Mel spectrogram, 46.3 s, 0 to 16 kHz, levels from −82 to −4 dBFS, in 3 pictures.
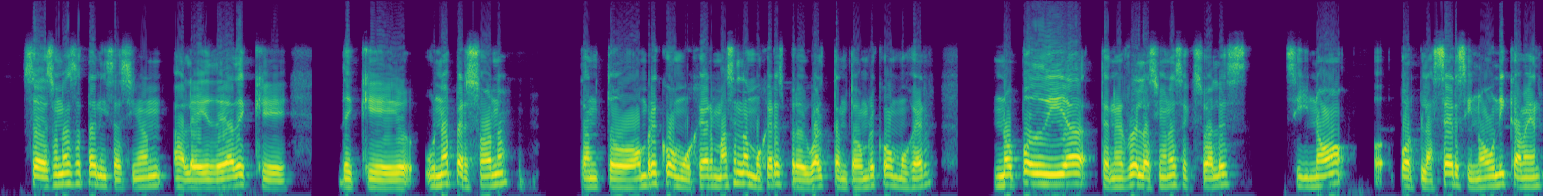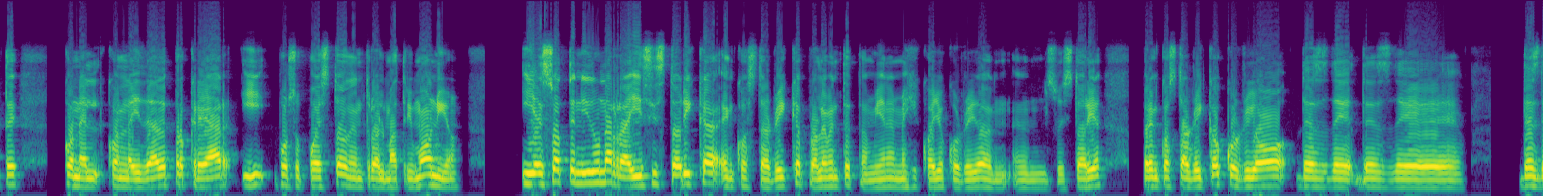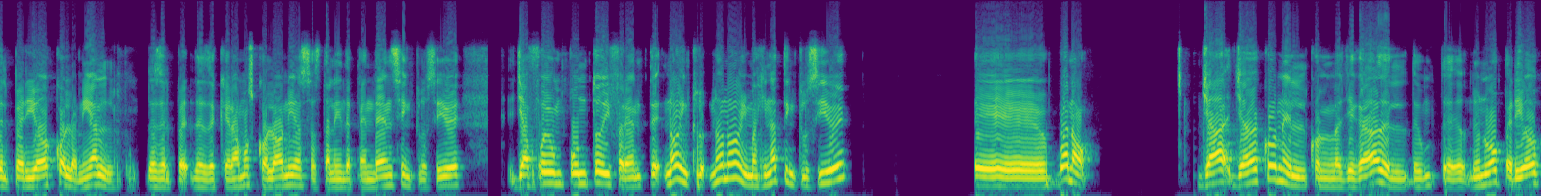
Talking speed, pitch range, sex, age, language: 155 wpm, 115-150 Hz, male, 20-39, Spanish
